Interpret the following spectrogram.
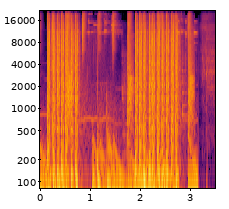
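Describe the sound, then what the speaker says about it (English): Loud edited gunfire sound effects, rapid machine-gun bursts of sharp close shots in dense volleys, separated by brief pauses and ending abruptly. "See, the guns are a little bit loud there"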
